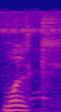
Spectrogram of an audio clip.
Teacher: Sifat kaf ini hams, al-hams ya. Jadi ada bunyi hams sikit lah, kan mulk, tapi sikit sahaja ya.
